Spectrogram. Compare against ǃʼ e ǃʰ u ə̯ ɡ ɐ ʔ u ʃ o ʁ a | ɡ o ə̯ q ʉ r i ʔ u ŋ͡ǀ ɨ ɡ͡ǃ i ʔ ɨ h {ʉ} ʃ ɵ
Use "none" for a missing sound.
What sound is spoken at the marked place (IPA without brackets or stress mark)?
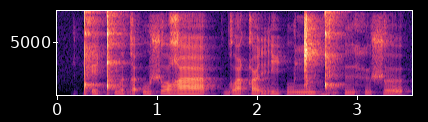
ʉ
